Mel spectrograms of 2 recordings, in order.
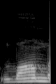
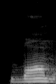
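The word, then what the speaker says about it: bomb: जब भी किसी वर्ड के लास्ट में M आए और आखिरी में B आए ना, B वहाँ पे साइलेंट होता है। जैसे बॉम्ब, बॉम्ब नहीं होता है, बॉम्ब होता है।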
